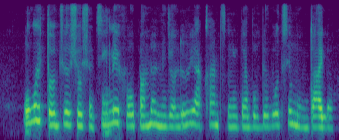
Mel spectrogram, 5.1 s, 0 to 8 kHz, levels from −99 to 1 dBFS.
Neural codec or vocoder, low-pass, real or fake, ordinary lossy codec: codec, 24 kHz, 1.5 kbps, HILCodec; 7.2 kHz; fake; none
